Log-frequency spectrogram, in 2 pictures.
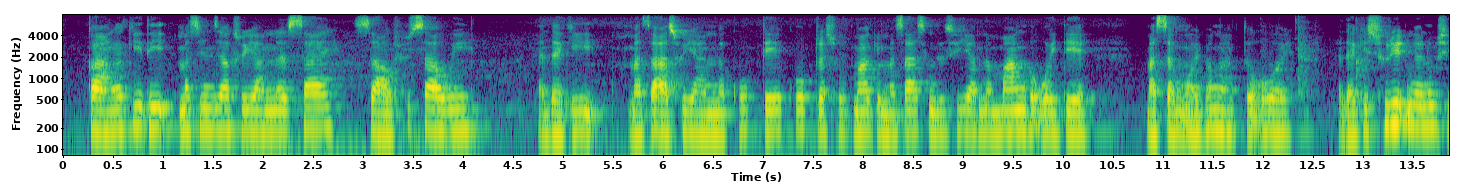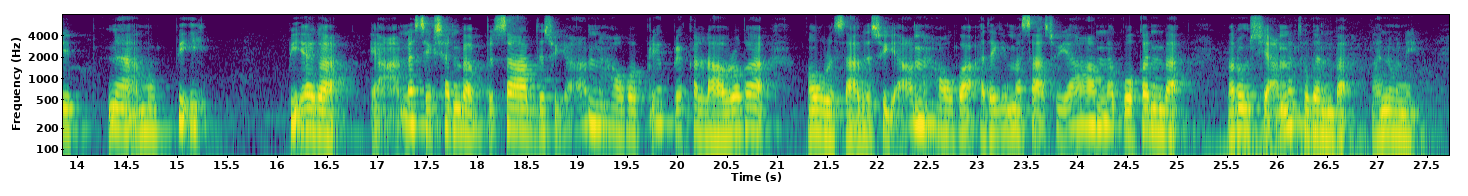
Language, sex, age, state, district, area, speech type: Manipuri, female, 45-60, Manipur, Tengnoupal, rural, spontaneous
